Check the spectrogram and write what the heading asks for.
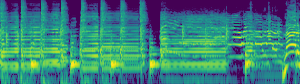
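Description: Live merengue típico band led by accordion, with tambora drum, playing the song's closing bars. The rhythm stops about three seconds in on a held final chord, which fades out a second or so later.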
